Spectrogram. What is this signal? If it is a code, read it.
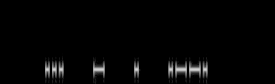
Morse code, heard as a keyed tone, about 36 wpm, spaced as for 20 wpm, 690 Hz. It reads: STEP
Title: 3x Character Spacing - Top 500 Words - 35wpm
